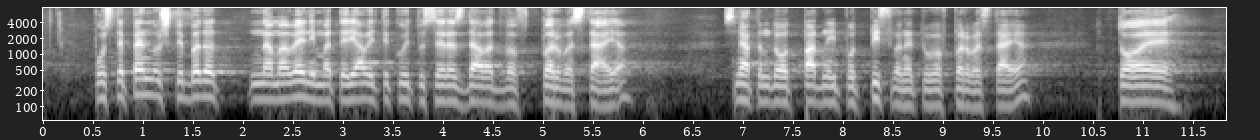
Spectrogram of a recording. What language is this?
Bulgarian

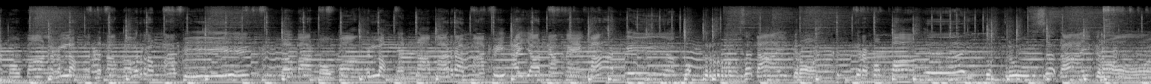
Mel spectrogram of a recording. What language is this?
Thai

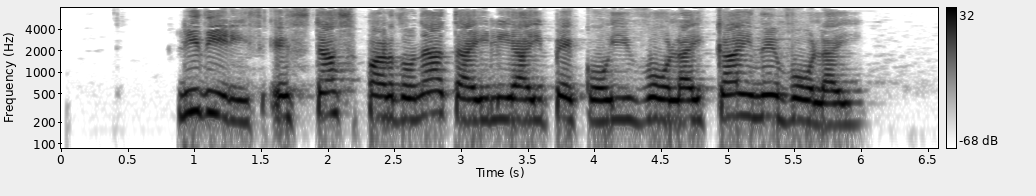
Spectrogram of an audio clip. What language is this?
Esperanto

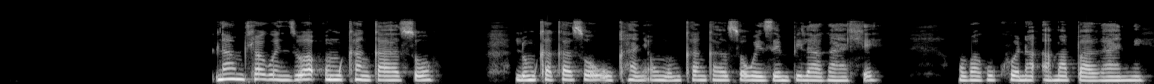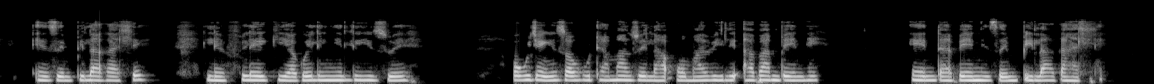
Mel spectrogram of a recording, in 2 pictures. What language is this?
North Ndebele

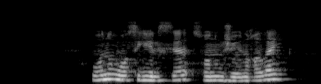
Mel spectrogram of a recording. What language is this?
Kazakh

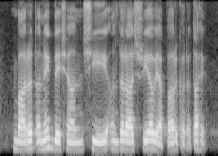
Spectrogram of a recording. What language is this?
Marathi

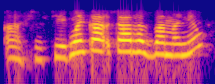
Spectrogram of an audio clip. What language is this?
Kashmiri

